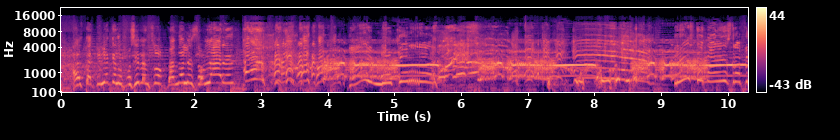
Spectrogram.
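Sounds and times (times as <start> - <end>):
laughter: 0.0 - 1.4, 2.7 - 10.2
speech: 0.3 - 6.0
excited vocal noise: 2.7 - 10.2
rooster crowing: 3.6 - 9.9.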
